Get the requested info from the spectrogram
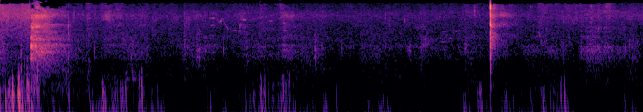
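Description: Faint outdoor ambience on a golf course: irregular low rumbling, with a single sharp click about six seconds in.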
